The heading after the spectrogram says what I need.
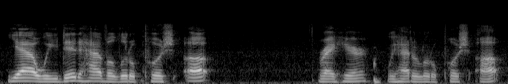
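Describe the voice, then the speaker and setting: A man hosting a live trading stream, talking casually through charts, rambling with many restarts and bursts of excitement. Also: medium pitch, normal speed. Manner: rambling, restarts often, gets excited and repeats himself. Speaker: livestream trading host. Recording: slightly dull lo-fi stream audio.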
